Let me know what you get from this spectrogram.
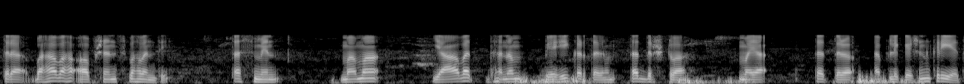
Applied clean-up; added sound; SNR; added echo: none; none; none; none.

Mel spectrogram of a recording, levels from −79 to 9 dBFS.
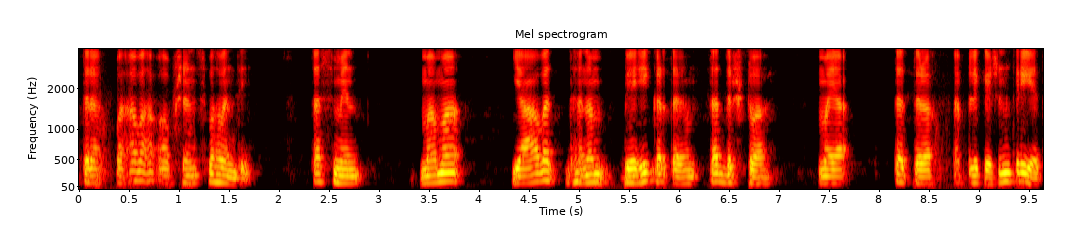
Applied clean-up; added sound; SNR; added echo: neural mask model DeepFilterNet 3.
